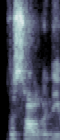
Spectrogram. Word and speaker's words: Pasargad: Today I'm going to talk about the site of Pasargadae or Pasargad as the Iranians pronounce it.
